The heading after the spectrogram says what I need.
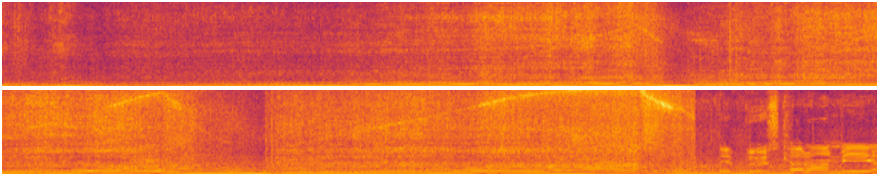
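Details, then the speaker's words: Big-turbo Honda Civic under boost after an exhaust leak fix: revs climb hard, then the engine abruptly cuts and drops several times; owner unsure whether it over-boosted, ran lean or ran too rich, tune to be checked. "I might have cut because it over boosted might have come because it was lean might have cut because it was too rich I'm not totally sure"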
